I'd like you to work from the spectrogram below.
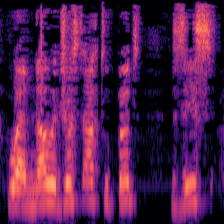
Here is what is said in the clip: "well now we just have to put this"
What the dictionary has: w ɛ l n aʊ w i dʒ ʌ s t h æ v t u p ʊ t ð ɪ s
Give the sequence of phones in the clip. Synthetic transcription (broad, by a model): w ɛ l n aʊ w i dʒ ʌ s t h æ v t u p ʊ t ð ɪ s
